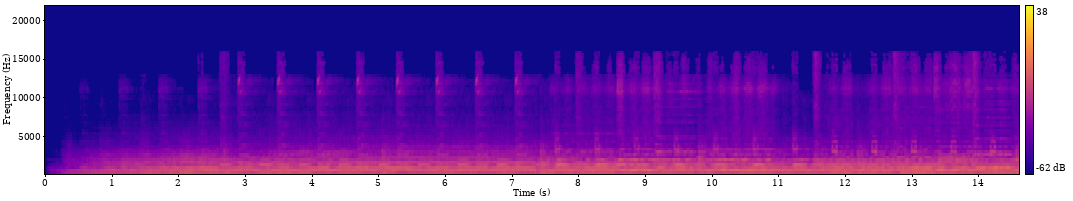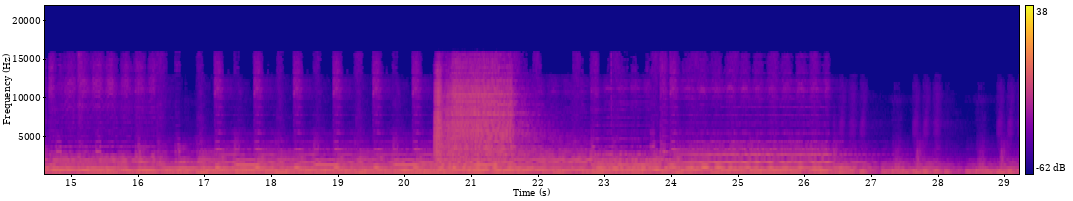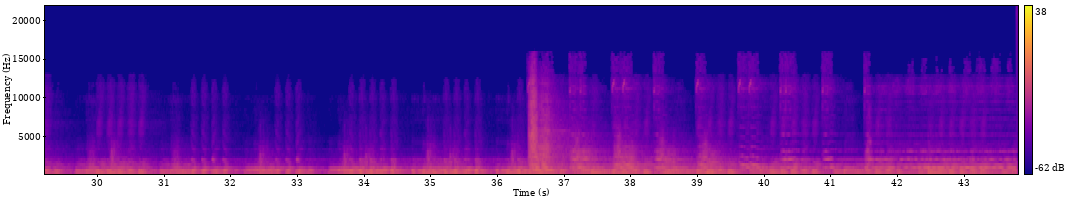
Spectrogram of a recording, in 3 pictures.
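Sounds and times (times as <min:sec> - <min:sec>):
woodwind quintet playing: 0:00.3 - 0:43.7.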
